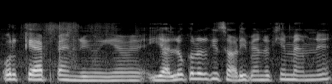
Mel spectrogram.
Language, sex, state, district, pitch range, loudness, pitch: Hindi, female, Haryana, Jhajjar, 195-230 Hz, -17 LUFS, 215 Hz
